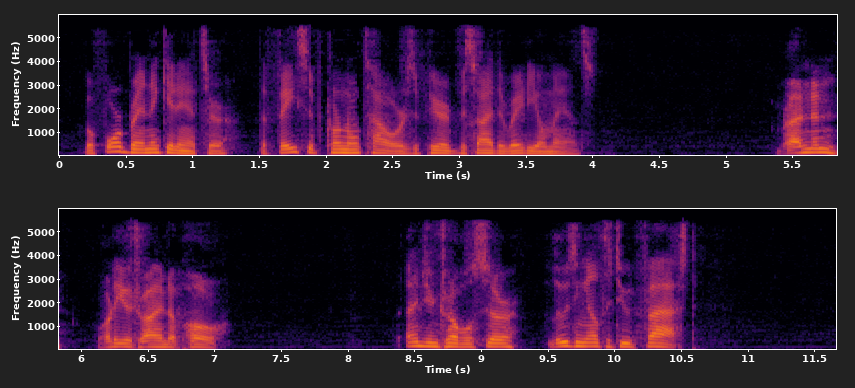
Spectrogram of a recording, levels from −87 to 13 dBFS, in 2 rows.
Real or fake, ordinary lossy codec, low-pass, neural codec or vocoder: fake; AAC, 32 kbps; 5.4 kHz; autoencoder, 48 kHz, 128 numbers a frame, DAC-VAE, trained on Japanese speech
